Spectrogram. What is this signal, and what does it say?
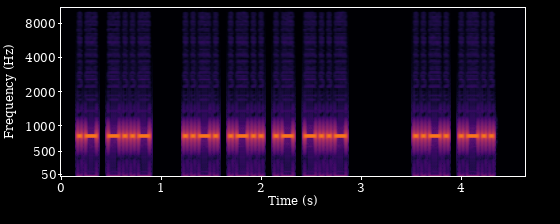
Morse code, heard as a keyed tone, about 32 wpm, 800 Hz. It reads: AX FLAX FL
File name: FL / FL mp3s / Fast FL @30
